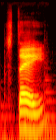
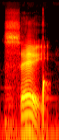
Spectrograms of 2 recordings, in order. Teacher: the reduction of a consonant cluster, two consonants next to one another, to one consonant. If you have something like stay, it will be pronounced as say. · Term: cluster reduction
